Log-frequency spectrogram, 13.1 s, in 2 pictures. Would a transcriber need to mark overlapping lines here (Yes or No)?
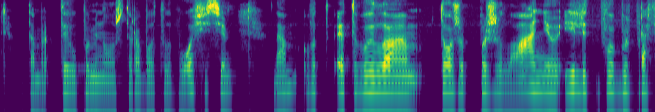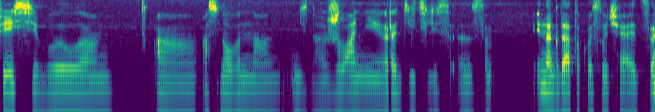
No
